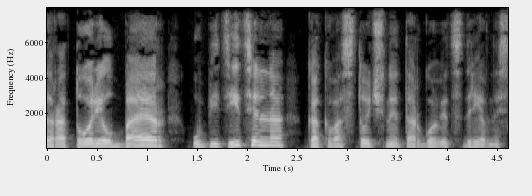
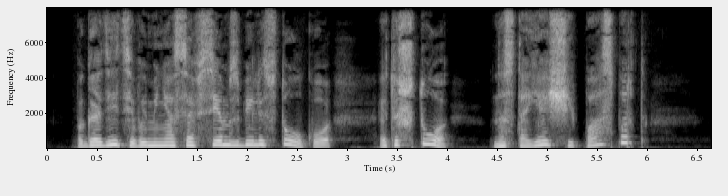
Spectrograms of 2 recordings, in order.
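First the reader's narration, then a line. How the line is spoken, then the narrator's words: Confused babbling. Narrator (Russian): пролепетала Вера растерянно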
